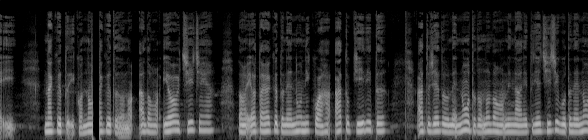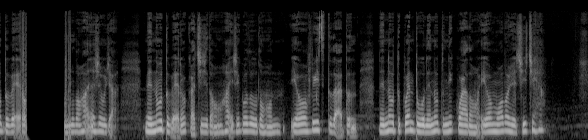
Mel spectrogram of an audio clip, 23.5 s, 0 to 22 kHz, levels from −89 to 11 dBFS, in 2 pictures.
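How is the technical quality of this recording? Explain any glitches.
The recording has two intermittent contact faults, at 1.82 to 2.00 s and at 12.17 to 13.16 s. A loose cable or plug briefly opens the signal path, and the speech cuts out for about 0.14 s and then for about 0.76 s, leaving faint hiss. Crackle at each edge, from the contact scraping open and shut, tells this apart from a digital dropout, which falls to clean silence with sharp, quiet edges.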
